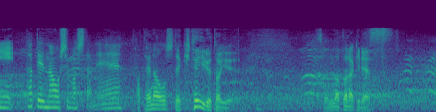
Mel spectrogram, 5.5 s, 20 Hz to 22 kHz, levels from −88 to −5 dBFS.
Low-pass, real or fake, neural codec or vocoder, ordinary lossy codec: none; real; none; none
